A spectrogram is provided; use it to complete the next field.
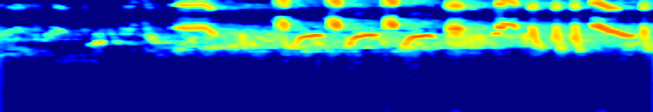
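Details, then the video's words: A Eurasian skylark pours out a fast, high, unbroken stream of chirps, trills and slurred whistles, with no other sounds. "Skylark Birdsong"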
